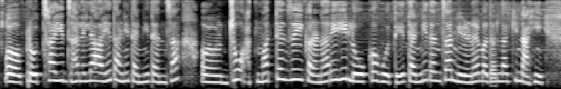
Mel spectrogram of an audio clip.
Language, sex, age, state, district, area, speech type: Marathi, female, 18-30, Maharashtra, Thane, urban, spontaneous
